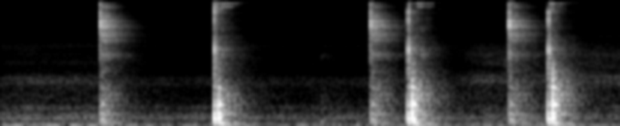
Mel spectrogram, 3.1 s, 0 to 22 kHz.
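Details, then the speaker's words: Starter solenoid from a 1995 Yamaha WaveVenture that was mostly underwater, bench-tested wired straight to a battery: sharp single clicks, irregularly spaced, as the switch is turned on. The solenoid pulls in and works. "now when I turn this switch on you should hear an audible click and you'll actually possibly see that move and that means that that switch is working correctly"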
